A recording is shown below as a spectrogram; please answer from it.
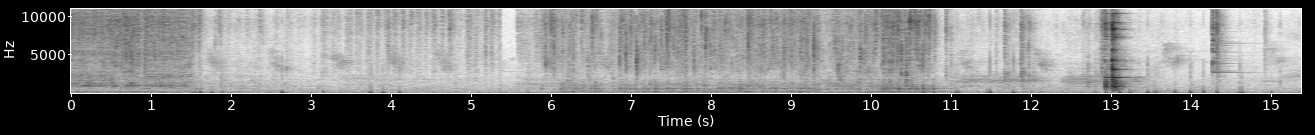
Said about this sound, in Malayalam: അതും ഇതുപോലെ ഒരു ബ്രഷ് വെച്ച് നല്ലതായിട്ട് കഴുകി എടുക്കുക.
